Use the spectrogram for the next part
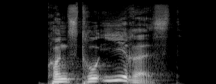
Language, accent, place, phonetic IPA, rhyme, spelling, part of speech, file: German, Germany, Berlin, [kɔnstʁuˈiːʁəst], -iːʁəst, konstruierest, verb, De-konstruierest.ogg
- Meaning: second-person singular subjunctive I of konstruieren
